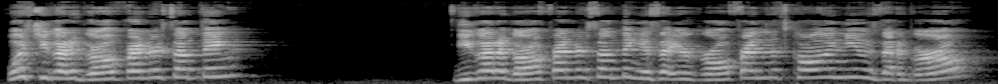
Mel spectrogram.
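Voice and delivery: high, loud interrogation, voice rising on each question; accusing questions. Retold or imitated. Woman grilling her man about a late caller, high accusing questions. Jealous confrontation of him, retold.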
